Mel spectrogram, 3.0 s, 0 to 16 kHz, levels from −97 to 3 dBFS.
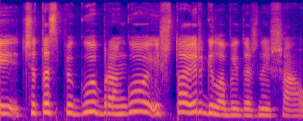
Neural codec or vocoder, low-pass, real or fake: none; 14.4 kHz; real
